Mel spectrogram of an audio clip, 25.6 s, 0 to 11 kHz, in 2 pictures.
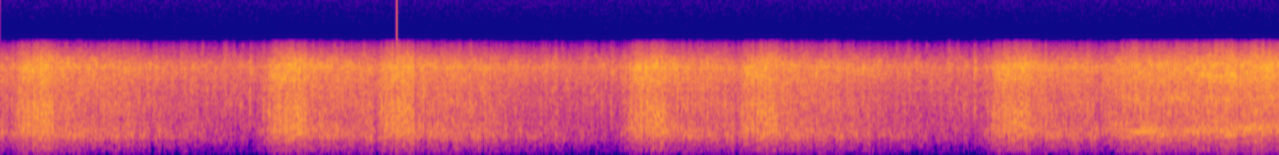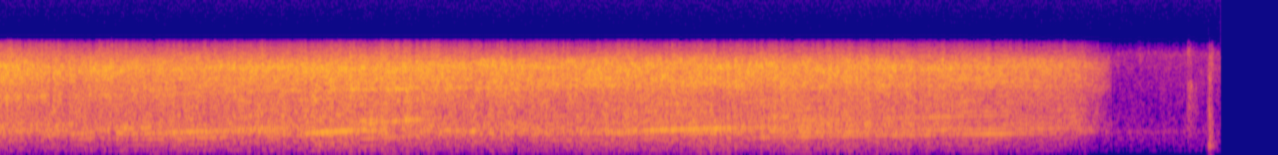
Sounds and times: Accelerating, revving, vroom: 0.1 - 1.6, 2.6 - 5.2, 6.2 - 8.8, 9.8 - 23.8.

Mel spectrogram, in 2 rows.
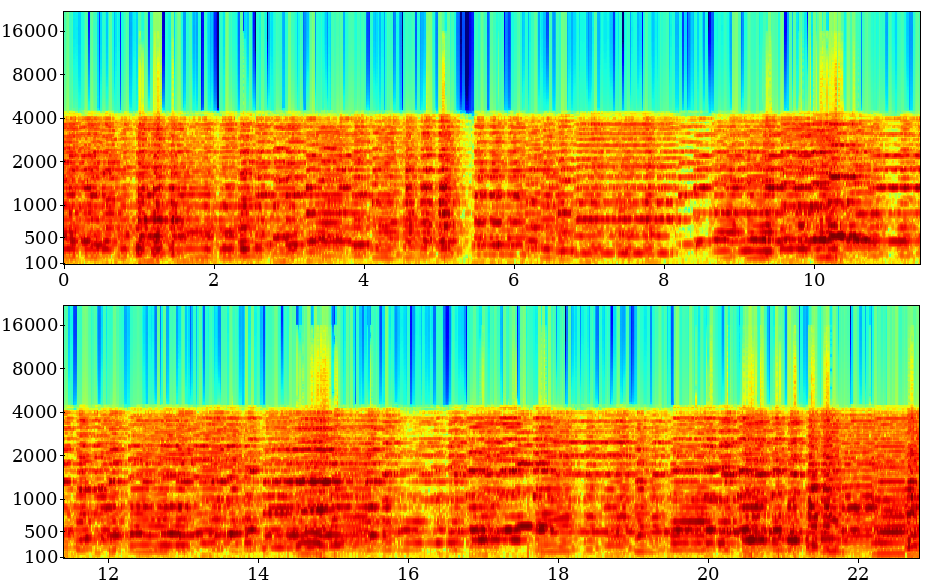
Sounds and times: Accordion: 0.0 - 22.8.

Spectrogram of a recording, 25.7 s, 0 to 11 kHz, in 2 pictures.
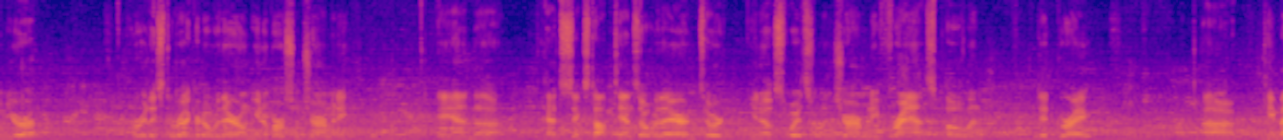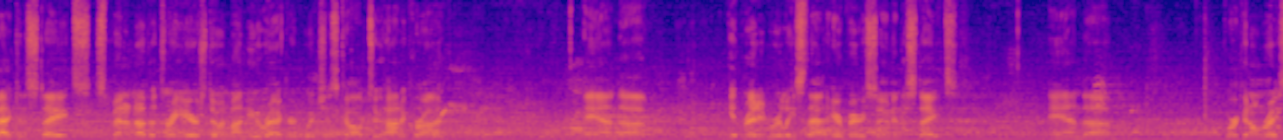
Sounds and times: Speech: 0.0 - 17.5, 18.4 - 22.5, 23.3 - 24.2, 25.0 - 25.6.

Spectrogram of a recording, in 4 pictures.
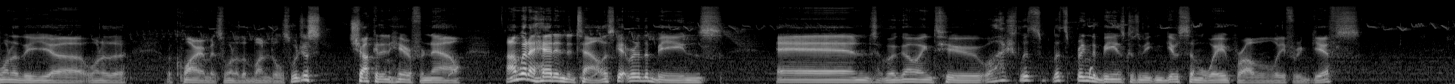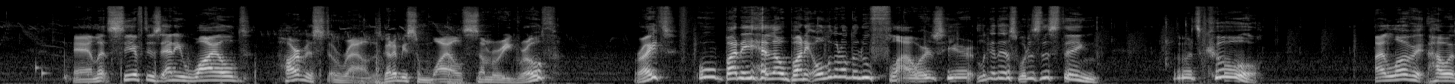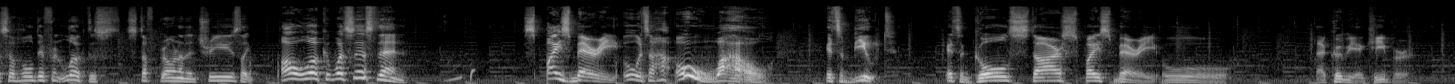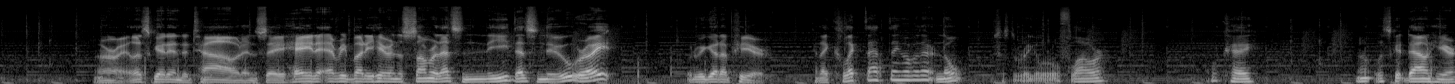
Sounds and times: Speech: 0.0 - 13.6, 15.2 - 20.2, 20.9 - 25.6, 26.3 - 27.2, 28.3 - 33.8, 34.4 - 36.8, 37.4 - 41.5, 42.2 - 43.3, 44.6 - 49.8, 50.5 - 54.8, 55.8 - 56.3, 57.2 - 58.2.

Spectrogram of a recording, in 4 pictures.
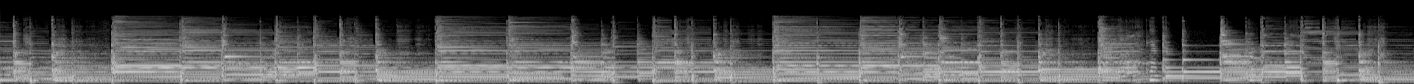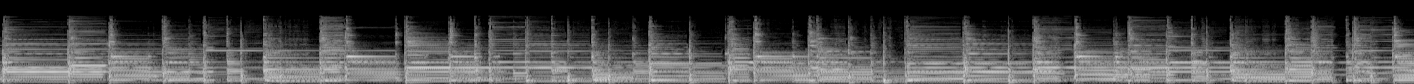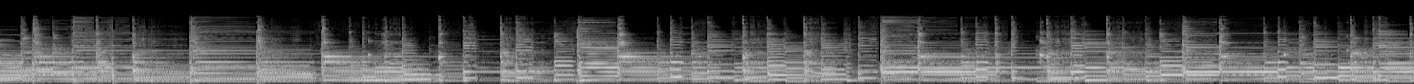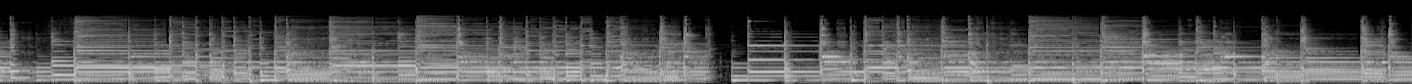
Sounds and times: Acoustic guitar: 0.0 - 56.5
Strum: 0.0 - 56.5.

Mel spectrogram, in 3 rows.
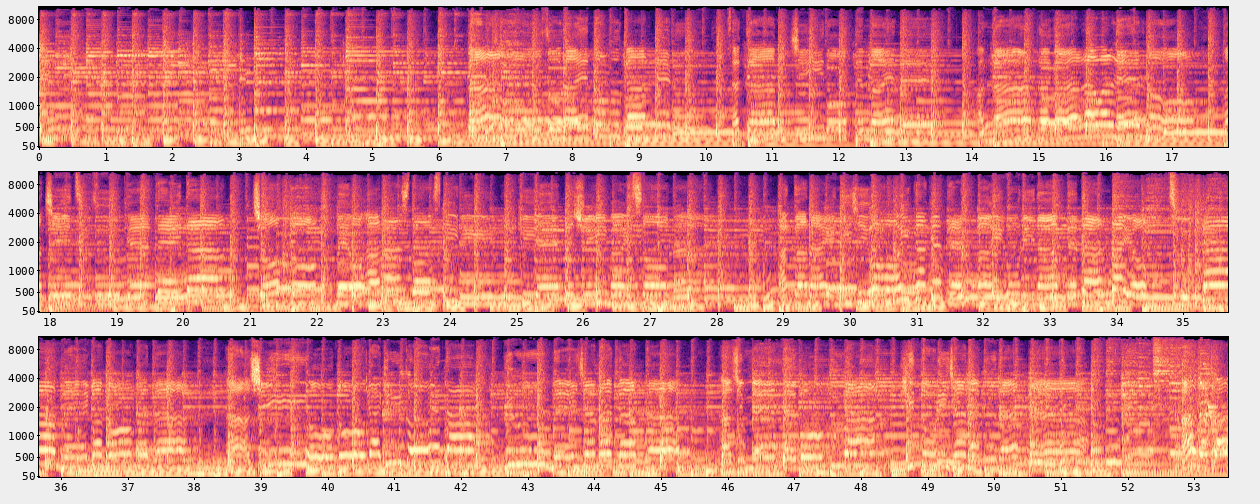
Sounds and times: Music: 0.0 - 53.5.

